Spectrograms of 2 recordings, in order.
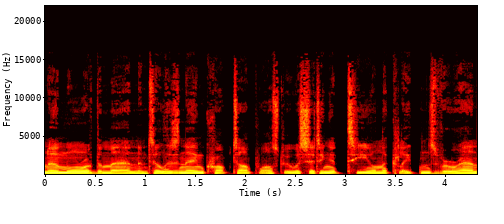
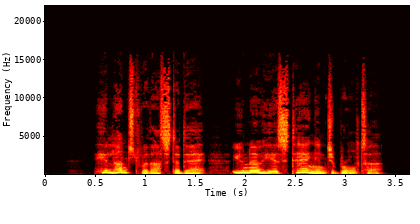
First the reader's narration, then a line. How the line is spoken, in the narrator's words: Clayton said with some pride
